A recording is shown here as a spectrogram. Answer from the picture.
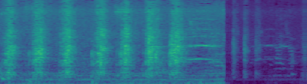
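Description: A coconut half being scraped against the toothed blade of a coconut grater stool, a rhythmic rasping of about three strokes a second as the white flesh is shredded into a bucket. The scraping stops short about three seconds in.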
